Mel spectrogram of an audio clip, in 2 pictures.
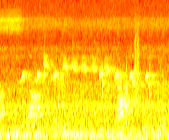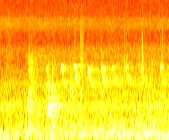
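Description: Songbirds chirping outdoors: a string of short, quick chirps, each sliding downward, repeated through the whole stretch over a steady low hum.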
